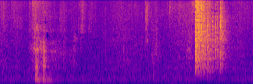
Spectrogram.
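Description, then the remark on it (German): Two separate clinks of coins set down on a hard surface as money is handed over, a short one early and a louder, brighter clatter near the end, with quiet between. “Hier ist dein Geld. Soll ich es dir hinlegen?”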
